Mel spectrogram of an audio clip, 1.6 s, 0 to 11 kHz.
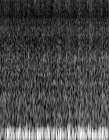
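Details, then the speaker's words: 1985 Dodge D150 with a 408 stroker Mopar small block (360 base, Comp roller cam, Holley 850 carb, MSD ignition), cold and not started in a while, vacuum lines just fixed. Deep, uneven loping idle pulses with stumbles: rough cold idle. "Okay so starts running a lot better it's a little rough cold it hasn't started in a while"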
